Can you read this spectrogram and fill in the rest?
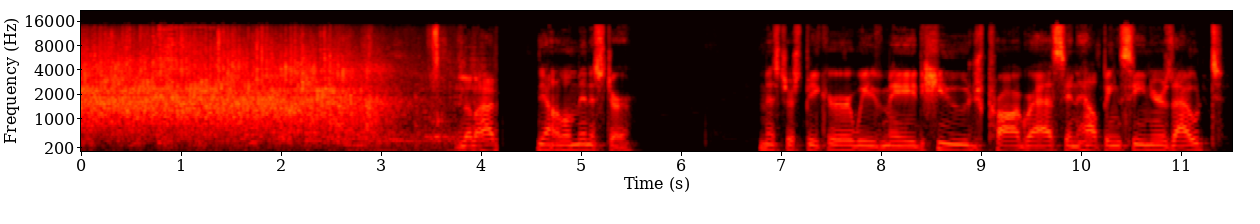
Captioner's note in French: applaudissements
